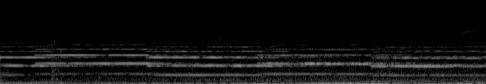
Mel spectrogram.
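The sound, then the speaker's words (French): A fire engine siren wails in a steady two-tone pattern, its pitch stepping between high and low notes every second or so, loud and continuous with traffic rumble underneath. “les pompiers, attendez ça Je pense qu'ils vont rester un petit peu.”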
